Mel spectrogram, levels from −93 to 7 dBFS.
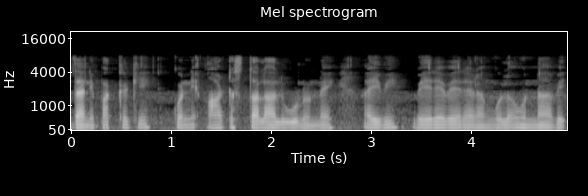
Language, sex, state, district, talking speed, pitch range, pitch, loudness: Telugu, male, Telangana, Mahabubabad, 135 wpm, 115-125 Hz, 115 Hz, -23 LUFS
